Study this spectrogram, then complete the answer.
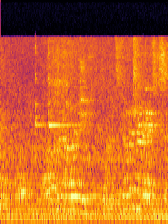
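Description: A ship's bell rings with a ringing tone that lingers.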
